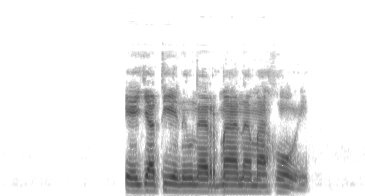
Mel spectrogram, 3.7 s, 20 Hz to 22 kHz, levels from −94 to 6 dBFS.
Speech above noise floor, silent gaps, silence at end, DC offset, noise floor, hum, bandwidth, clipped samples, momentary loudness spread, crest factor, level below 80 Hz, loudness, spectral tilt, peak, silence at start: 65 dB; none; 0.6 s; under 0.1%; -89 dBFS; none; 7.6 kHz; under 0.1%; 7 LU; 18 dB; -80 dBFS; -24 LUFS; -6 dB/octave; -8 dBFS; 1.25 s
